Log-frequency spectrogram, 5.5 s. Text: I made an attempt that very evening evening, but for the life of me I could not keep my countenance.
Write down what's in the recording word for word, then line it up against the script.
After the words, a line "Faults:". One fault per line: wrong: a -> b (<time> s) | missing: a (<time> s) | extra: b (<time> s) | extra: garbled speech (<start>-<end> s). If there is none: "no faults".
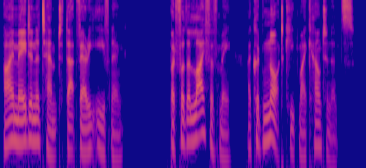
I made an attempt that very evening, but for the life of me I could not keep my countenance.
Faults:
missing: evening (1.9 s)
